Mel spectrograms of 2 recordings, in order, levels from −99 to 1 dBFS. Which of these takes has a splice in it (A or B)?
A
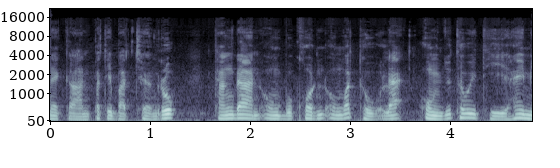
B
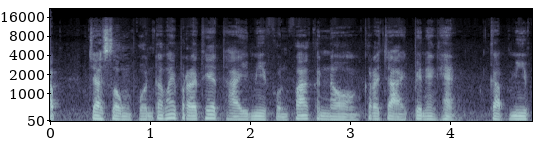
A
